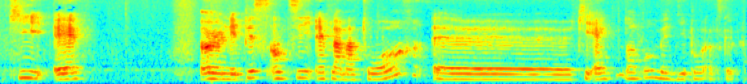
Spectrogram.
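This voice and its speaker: A woman's voice: on the high side, darkish tone. Chatty Québécois woman in an echoey room. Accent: Québécois French. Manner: chatty and rambling, many fillers and restarts. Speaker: vlogger reviewing a subscription box. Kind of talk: casual unboxing chat. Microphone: camera microphone. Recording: echoey room with faint background noise.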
